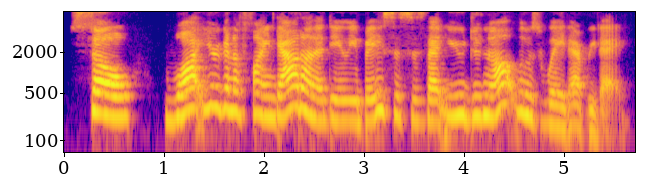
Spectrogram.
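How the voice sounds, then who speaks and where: A woman's voice: fairly high pitch, expressive, moderate pace, fairly bright tone. Chatty woman leading a support group. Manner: chatty, encouraging, upbeat. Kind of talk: casual group talk, instructing.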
